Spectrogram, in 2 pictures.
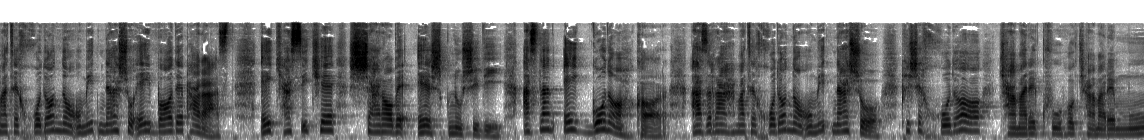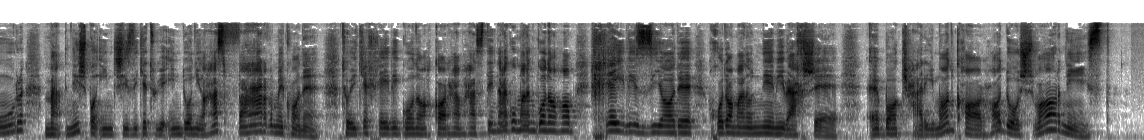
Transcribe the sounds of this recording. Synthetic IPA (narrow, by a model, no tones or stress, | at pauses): mæt̪ʰe̞xod̪ɒːnɒːʔo̞miːd̪næʃo̞ʔe̞jbɒːd̪e̞pʰæɾæ̰st̪ʔe̞jcʰæsiːcʰe̞ʃæɾɒːbe̞eʃqnuːʃiːd̪ḭːʔæslæne̞jɡo̞nɒːhkʰɒ̰ːɾʔæzræhmæt̪ʰe̞xo̞d̪ɒːnɒːʔomiːd̪̥̚næʃopʰiːʃe̞xo̞d̪ɒːcʰæmæɾe̞kʰuːɦo̞cʰæmæɾe̞muːɾmæʔniːʃbɒ̰ːʔint͡ʃʰiːziːcʰe̞t̪ʰuːjeʔind̪onjɒːɦæst̪fæɾɣmiːkʰo̞ne̞̰t̪ʰo̞iːcʰe̞xe̞jliːɡo̞nɒːhkʰɒːɾɦæmɦæst̪iːnæ̰ɡuːmænɡo̞nɒːɦɒːmχejliːzijɒːd̪e̞ | χo̞d̪ɒːmænone̞miːbæxʃebɒːcʰæ̰ɾiːmɒːnkʰɒːɾɦɒːd̪oʃvɒːɾnḭːst̪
